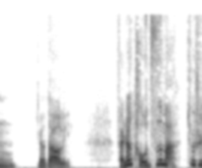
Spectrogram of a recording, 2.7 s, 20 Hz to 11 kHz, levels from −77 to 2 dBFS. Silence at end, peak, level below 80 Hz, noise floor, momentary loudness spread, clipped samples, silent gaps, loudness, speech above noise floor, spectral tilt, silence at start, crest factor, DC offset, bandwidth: 0 s; -6 dBFS; -46 dBFS; -44 dBFS; 13 LU; under 0.1%; none; -20 LUFS; 25 dB; -5 dB/octave; 0 s; 16 dB; under 0.1%; 10.5 kHz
